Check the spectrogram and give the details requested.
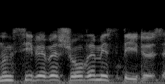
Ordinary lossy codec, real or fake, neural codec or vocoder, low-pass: none; fake; codec, 16 kHz, 2 kbps, FunCodec, trained on LibriTTS, 25 frames a second; 5.4 kHz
